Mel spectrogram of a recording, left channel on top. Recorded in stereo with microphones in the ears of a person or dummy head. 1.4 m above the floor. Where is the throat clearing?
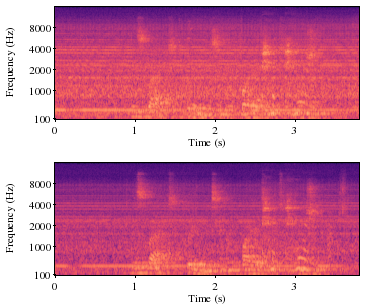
30° left (ahead or behind), 1.0 m.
